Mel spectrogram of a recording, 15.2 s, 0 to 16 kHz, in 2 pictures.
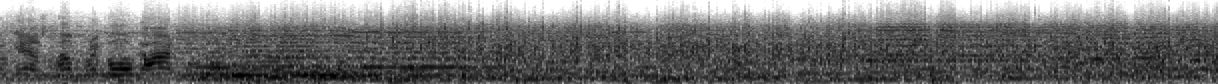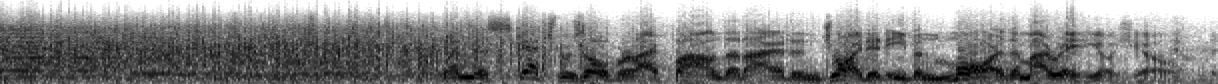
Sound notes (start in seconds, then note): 1.3 audience Applauding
